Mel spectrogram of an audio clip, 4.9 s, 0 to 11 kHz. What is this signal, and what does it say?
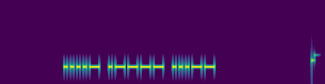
Morse code, heard as a keyed tone, about 25 wpm, 700 Hz. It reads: 413
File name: Three Letter-Number Combinations - 25wpm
